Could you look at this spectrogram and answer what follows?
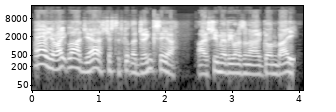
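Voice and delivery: a light, self-confessed bad Scottish accent for the dwarf; terrible Scottish accent. Game master voicing the dwarf Gorsk to the party, in a weak Scottish accent. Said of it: "apologise for my terrible Scottish accent".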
